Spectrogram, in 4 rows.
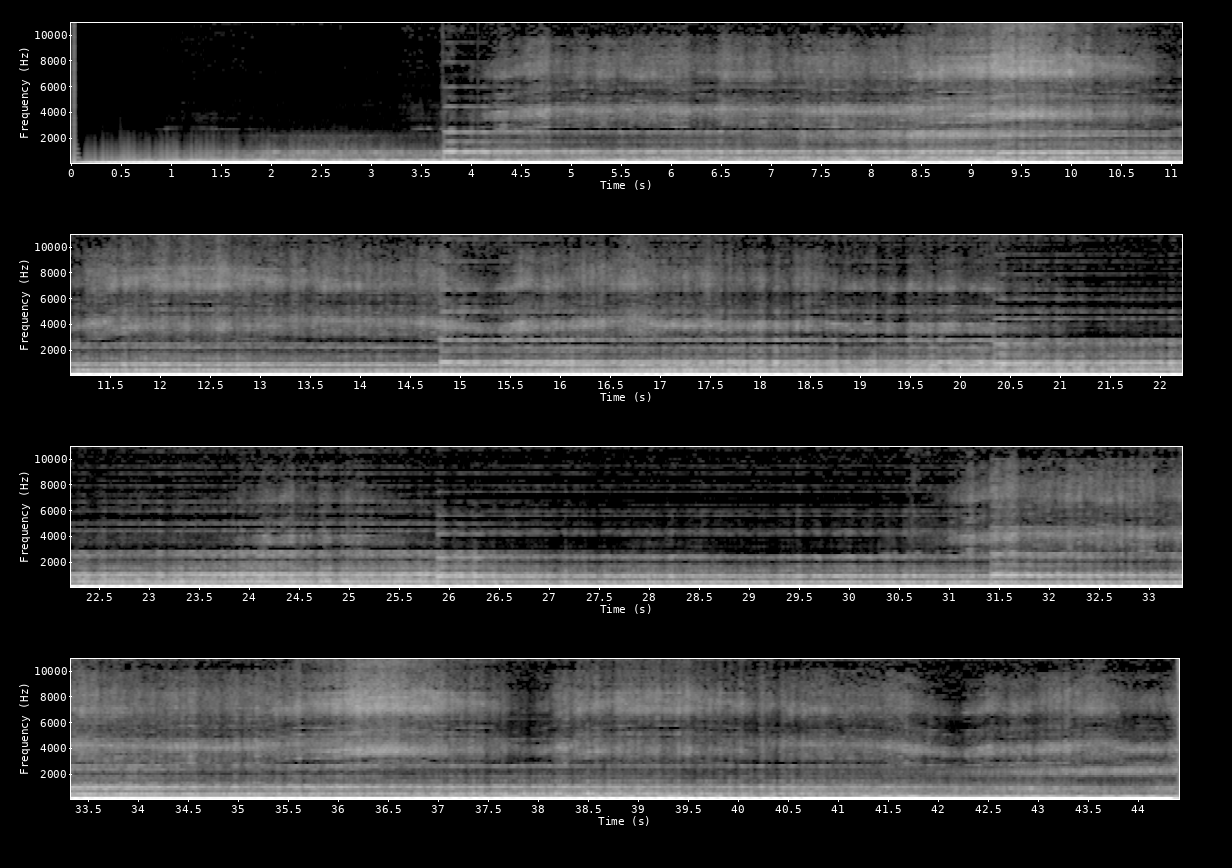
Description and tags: Creepy Ambience 01: Empty Sewer
A chillingly dark and atmospheric piece of music is required to set the perfect scene. Creepy Ambience 01 is just that, with subtle drones, some static and echoing piano - plus heavy bass.
I created Creepy Ambience 01 in FL Studio using the Nexus 2 add-in. I'd also love to see where you use this piece so please drop us a little message in the comments section below.
Amb, Ambiance, Ambience, Ambient, Atmosphere, Cinematic, Creepy, Dark, Drone, Echo, Eerie, Environment, Evil, Fantasy, Film, Free, Game, Horror, Loopable, Movie, Music, Scary, Sci-Fi, Sound, Sound-Design, Spooky, Strange, Wind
